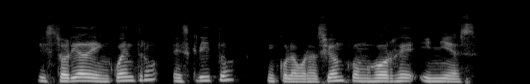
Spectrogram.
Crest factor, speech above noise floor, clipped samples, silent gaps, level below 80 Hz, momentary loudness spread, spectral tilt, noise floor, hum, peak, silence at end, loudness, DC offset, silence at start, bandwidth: 18 dB; 50 dB; under 0.1%; none; -62 dBFS; 12 LU; -8.5 dB/octave; -74 dBFS; none; -6 dBFS; 0.55 s; -25 LUFS; under 0.1%; 0.4 s; 9.8 kHz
